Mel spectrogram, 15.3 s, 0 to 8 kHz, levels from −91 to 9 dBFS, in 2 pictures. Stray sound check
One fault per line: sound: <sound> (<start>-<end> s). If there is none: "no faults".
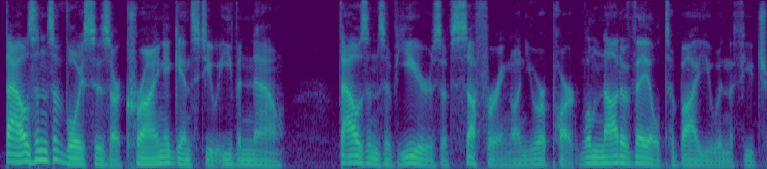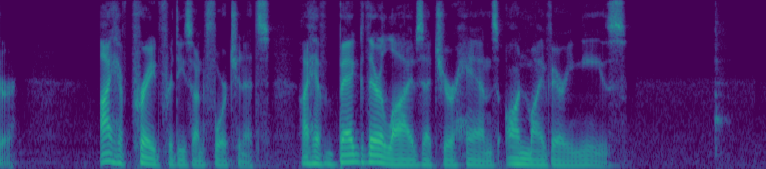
sound: tap (14.8-15.0 s)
